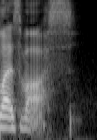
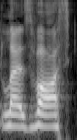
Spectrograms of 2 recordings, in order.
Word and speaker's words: Lesvos: And in modern Greek, it's Lesvos. But I know that in Greece, you pronounce it Lesvos, even if you're talking in ancient Greek.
